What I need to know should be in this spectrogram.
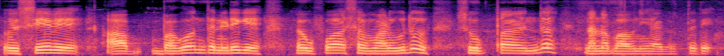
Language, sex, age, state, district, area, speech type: Kannada, male, 45-60, Karnataka, Koppal, rural, spontaneous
